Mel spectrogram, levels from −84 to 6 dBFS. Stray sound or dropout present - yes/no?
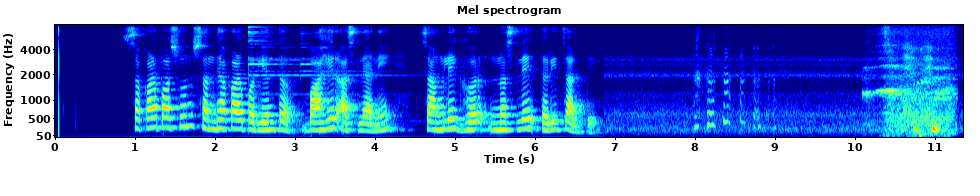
yes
